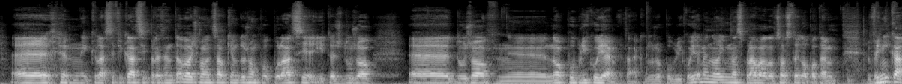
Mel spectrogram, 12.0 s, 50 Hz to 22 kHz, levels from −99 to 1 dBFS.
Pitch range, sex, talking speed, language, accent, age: 105-130 Hz, male, 135 wpm, Polish, native, 30-49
